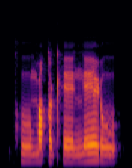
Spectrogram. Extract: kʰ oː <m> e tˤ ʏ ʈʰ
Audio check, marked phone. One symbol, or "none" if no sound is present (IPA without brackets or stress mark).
m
